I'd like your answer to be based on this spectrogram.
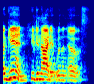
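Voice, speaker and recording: Bright woman narrating scripture. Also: mid-range voice, brisk, rough recording. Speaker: narrator of a church reading. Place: church.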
